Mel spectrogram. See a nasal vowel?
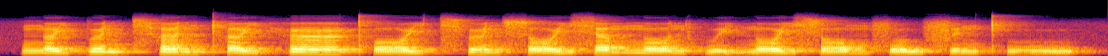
no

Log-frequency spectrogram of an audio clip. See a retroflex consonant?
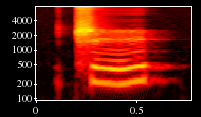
yes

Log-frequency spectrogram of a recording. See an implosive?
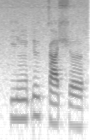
yes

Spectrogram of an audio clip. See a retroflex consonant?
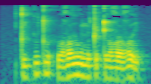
yes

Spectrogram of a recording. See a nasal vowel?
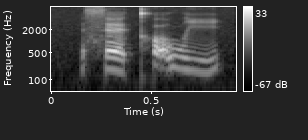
no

